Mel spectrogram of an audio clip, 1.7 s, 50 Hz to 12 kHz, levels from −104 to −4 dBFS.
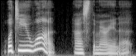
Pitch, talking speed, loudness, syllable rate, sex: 225 Hz, 245 wpm, -18 LUFS, 7.8 syllables/s, female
